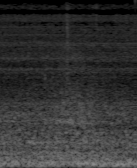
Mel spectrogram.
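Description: A truck passes by in the other direction.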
